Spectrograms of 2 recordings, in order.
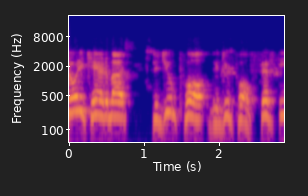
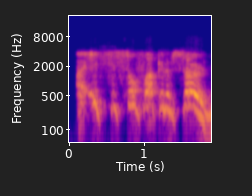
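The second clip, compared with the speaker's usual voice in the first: ordinary talk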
